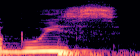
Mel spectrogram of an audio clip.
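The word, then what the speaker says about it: Buić: E na Yugoslávia, a Yagoda Buis, e a Yagoda, se escreve Buic, é, ela ganhou um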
